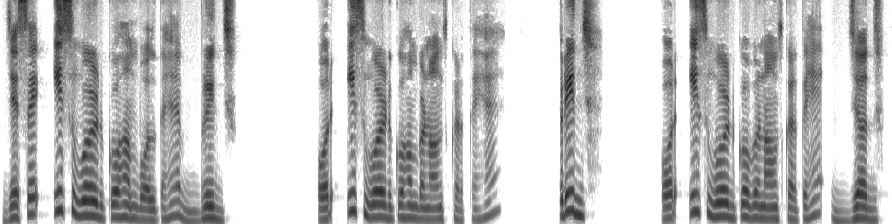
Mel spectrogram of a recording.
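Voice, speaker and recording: Slow, patient man teaching phonics. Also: a little high, expressive, darkish tone, no echo, studio quality. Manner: patient, repeats "theek hai" between points. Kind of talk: classroom-style phonics lesson.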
